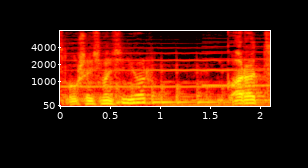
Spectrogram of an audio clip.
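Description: A man's voice: medium pitch, moderate pace, loud music behind the voice, lightly acted. An actor playing a cardinal's deferential henchman, a count, respectful and guarded, in a radio play. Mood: wary, obedient.

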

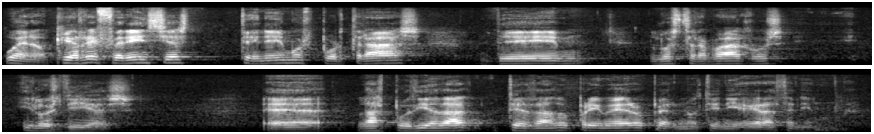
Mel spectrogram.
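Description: A middle-aged man with a Portuguese accent, speaking Spanish as a second language, gives an animated university seminar lecture in a hall on a lapel mic, with many fillers. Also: medium pitch, a little slow, a little hiss or hum. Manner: animated, gestures at projected slides, thinks aloud with many fillers. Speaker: literature professor.

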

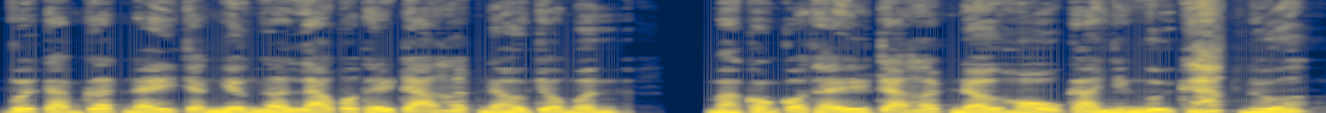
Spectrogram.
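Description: A man playing a stern, wise elderly scholar in a cartoon folk tale, admonishing in a measured way. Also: sits high, a little mellow. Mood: sly, measured. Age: older.

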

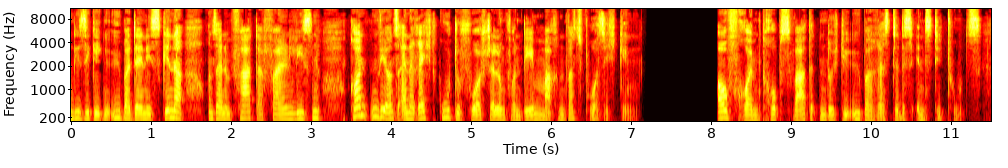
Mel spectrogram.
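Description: A woman narrates a novel in the first person. Her voice sits low for a woman, and the sound is dry, with hardly any room in it. She reads as an audiobook narrator. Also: no echo.

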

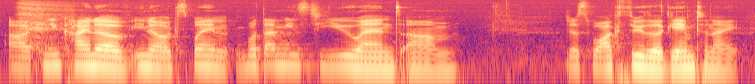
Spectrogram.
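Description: A woman's voice: fairly low pitch, level tone, normal speed, slight background noise. An American woman interviewing players and a coach at a post-game press conference, asking polite questions with a few ums. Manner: polite, with um fillers.

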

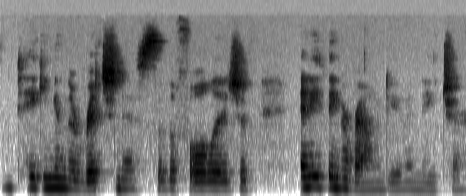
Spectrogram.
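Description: Low, even-toned woman guiding meditation. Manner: soothing, unhurried, gently instructive. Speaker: meditation guide. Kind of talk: guided meditation.

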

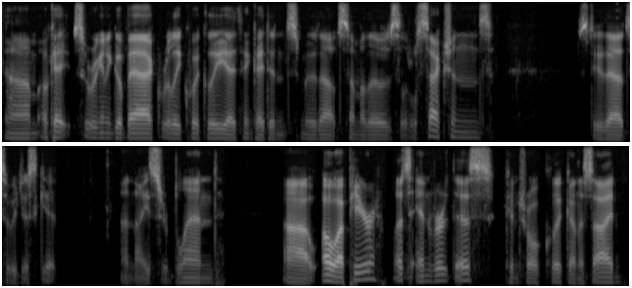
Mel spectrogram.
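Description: A man with a hoarse voice from a cold, talking through a sculpting tutorial step by step in a relaxed way. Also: lowish voice, moderate pace, dry recording, lo-fi sound. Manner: relaxed, talks through each step as he works. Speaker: 3D sculpting instructor. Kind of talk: screen-recorded software tutorial.

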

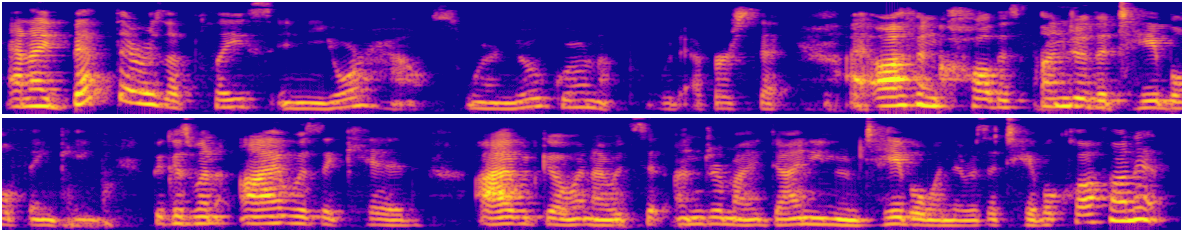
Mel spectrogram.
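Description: A middle-aged woman with a slightly low voice talks to young children as an author would. Her delivery is expressive and conversational, and she leans on pauses for emphasis as she reads or explains. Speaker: children's author reading her book and giving a writing prompt. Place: small indoor home room.

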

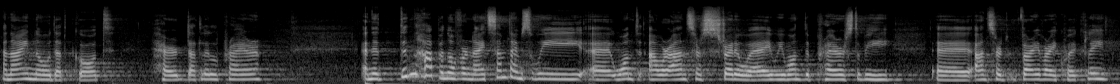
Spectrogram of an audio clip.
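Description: A middle-aged Polish woman speaks at a church pulpit, her slightly high voice earnest and searching. She pauses and restarts as she tells her testimony. The hall around her rings with a long reverb. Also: steady tone. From Poland. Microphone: pulpit microphone.

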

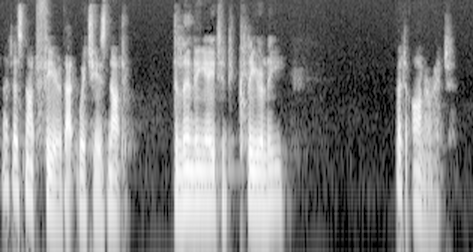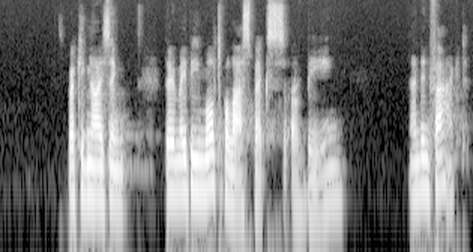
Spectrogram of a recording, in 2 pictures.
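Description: A middle-aged man preaching a scripted sermon in a measured way, speaking into a lapel mic inside a church. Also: medium pitch, expressive, a little mellow. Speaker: preacher, Anglican clergyman. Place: inside a large stone church.

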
